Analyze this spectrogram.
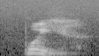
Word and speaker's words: Puig: Agustín además Push pu puig es un médico eh que da charlas por todo el mundo de motivación Push es O puig sí se escribe p pero Push bueno estuvo acá en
